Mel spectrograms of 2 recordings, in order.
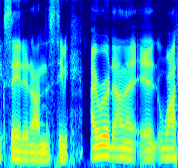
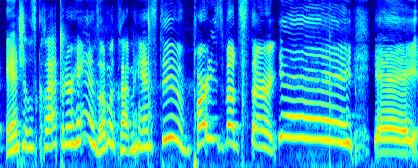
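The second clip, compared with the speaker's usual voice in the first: high-pitched imitation of naive glee; mock excited housemates; 13 semitones higher than usual. Housemates joining the clapping, mock party excitement. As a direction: cheer along in a silly high voice. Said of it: "people are like".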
